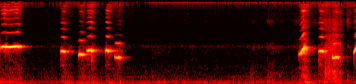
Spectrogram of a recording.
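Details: Pet cockatiel offering a few soft whistled notes, a long quiet gap, then a cluster of sliding whistles; faint low room noise underneath.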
